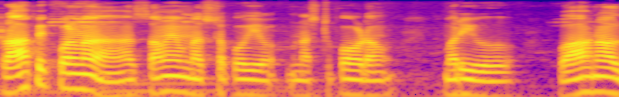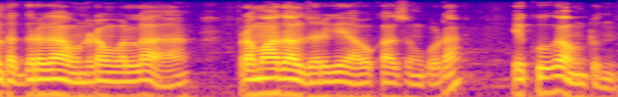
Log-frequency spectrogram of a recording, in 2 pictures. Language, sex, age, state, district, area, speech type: Telugu, male, 45-60, Andhra Pradesh, Kadapa, rural, spontaneous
